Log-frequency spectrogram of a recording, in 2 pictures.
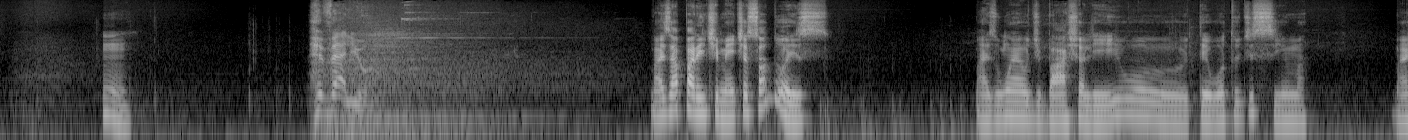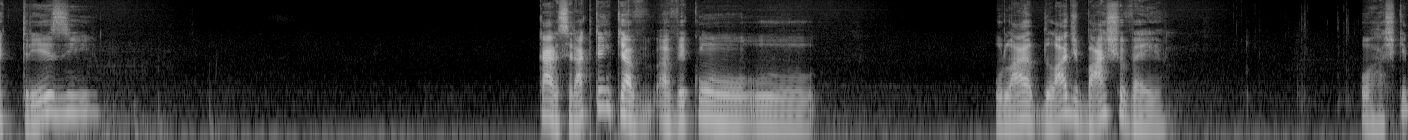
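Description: A man talks with animation into a close microphone, in bursts with pauses.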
